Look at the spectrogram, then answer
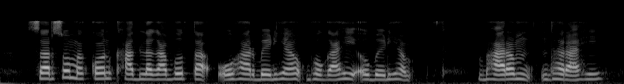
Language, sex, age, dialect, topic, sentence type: Chhattisgarhi, female, 25-30, Northern/Bhandar, agriculture, question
